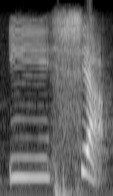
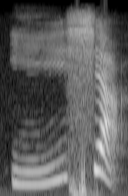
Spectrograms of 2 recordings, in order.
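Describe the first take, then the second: First: Yi is said with a high level tone. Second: Yi is said with a rising tone. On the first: The speaker calls it wrong. "So it goes from yi xia" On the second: The speaker calls it right. "to yi xia"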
